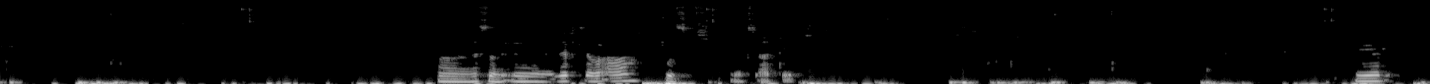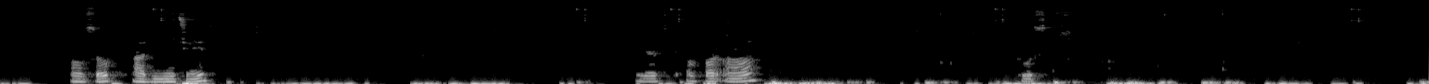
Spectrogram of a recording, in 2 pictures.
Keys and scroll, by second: 0.1-1.6 typing, 8.0 Right, 10.1-11.4 typing, 12.0 Return, 22.1-24.2 typing, 25.6-26.8 typing.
